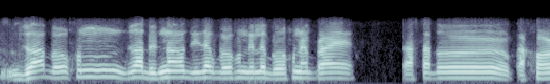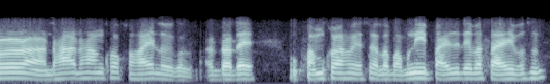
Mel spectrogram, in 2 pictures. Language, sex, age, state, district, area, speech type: Assamese, male, 30-45, Assam, Charaideo, urban, conversation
